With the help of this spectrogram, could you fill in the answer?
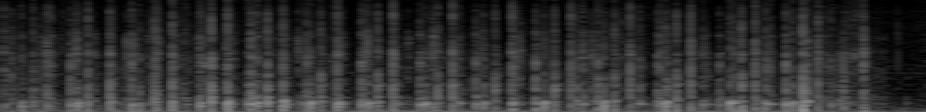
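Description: Fingernails tap rapidly on a hand-sized, hollow white plastic face-wash squeeze tube, giving a fast run of short, dry clicks with almost no ring. A hollow low-mid tone sits under the taps, along with a steady low hum.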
